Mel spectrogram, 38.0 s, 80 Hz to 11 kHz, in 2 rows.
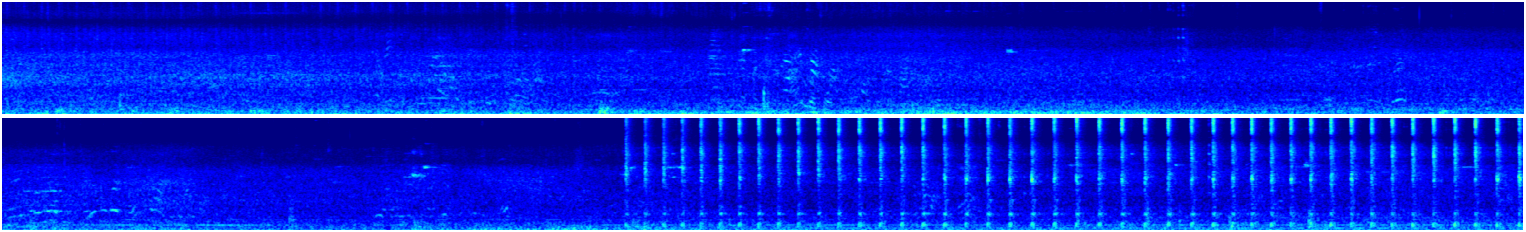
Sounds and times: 0.0s Traffic Sound 24.0s
24.7s Traffic Sound 38.0s
26.5s Large truck tires are changed 38.0s

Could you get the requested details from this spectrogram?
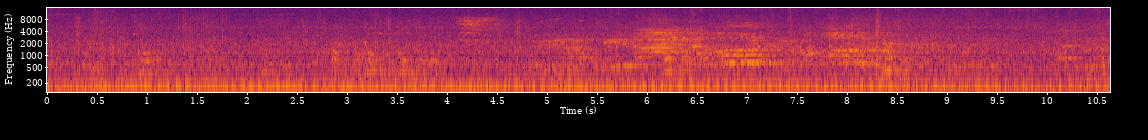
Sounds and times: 0.0s constant wind 10.6s
0.5s Constant dog barking 4.6s
6.0s Constant dog barking 6.7s
8.2s Constant dog barking 9.3s

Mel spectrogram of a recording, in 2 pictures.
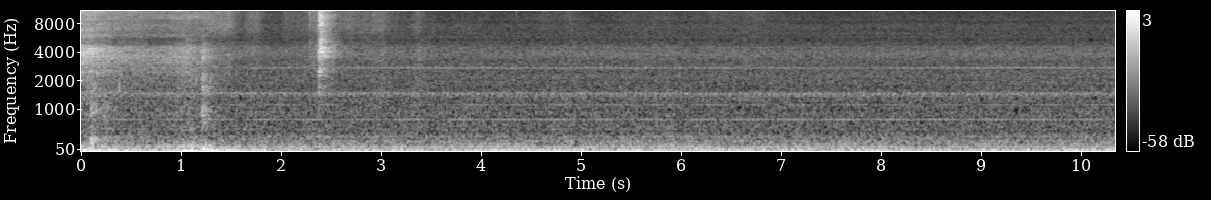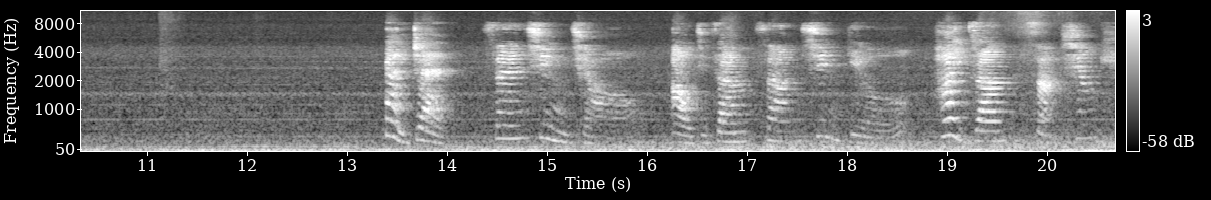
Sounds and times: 0.0s Train traveling through 1.5s
11.6s Train traveling through 20.6s

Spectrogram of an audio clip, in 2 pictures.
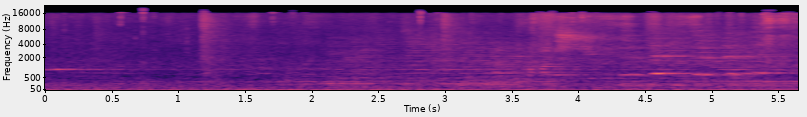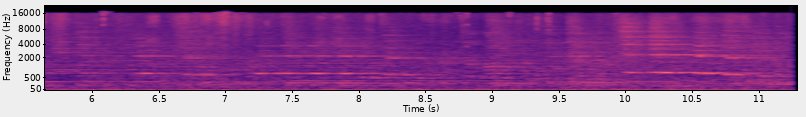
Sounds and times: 0.0s footsteps 11.2s
2.7s street musician playing the obligatory pan pipe 11.2s

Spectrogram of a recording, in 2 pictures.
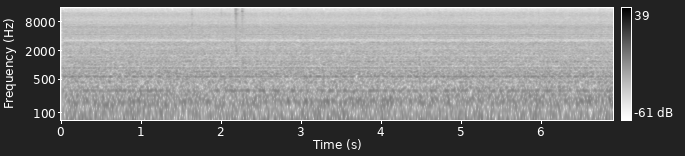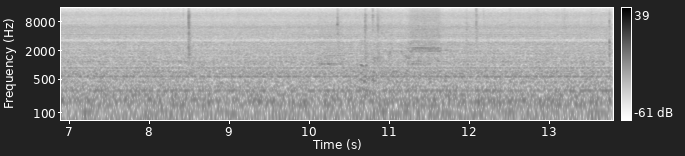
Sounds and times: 10.0s big printer 12.3s

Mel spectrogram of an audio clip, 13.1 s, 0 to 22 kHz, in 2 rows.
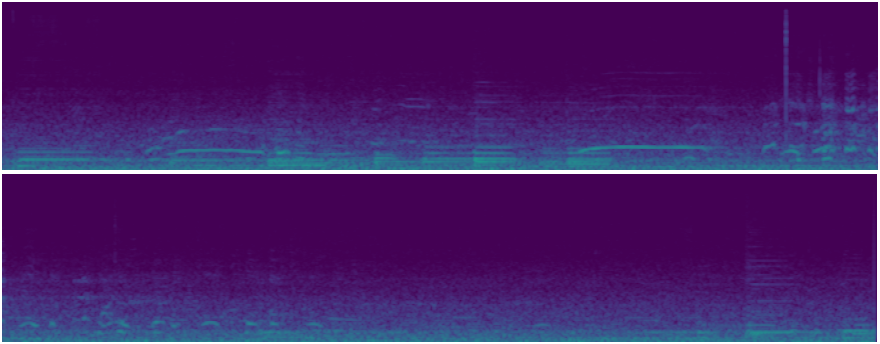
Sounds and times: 0.0s playing the guitar 5.3s
0.4s Talks by other visitors of the park 11.3s
5.7s young people are laughing 9.0s
11.6s playing the guitar 13.1s

